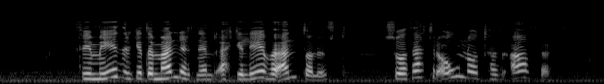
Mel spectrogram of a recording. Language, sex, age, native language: Icelandic, female, 30-39, Icelandic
